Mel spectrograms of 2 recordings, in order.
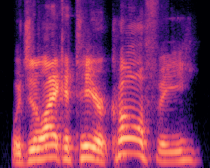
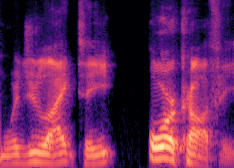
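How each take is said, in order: First: It sounds like a yes-or-no question. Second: It sounds like an either-or choice question.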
